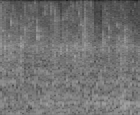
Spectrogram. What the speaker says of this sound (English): We will slowly but surely put our fries in.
